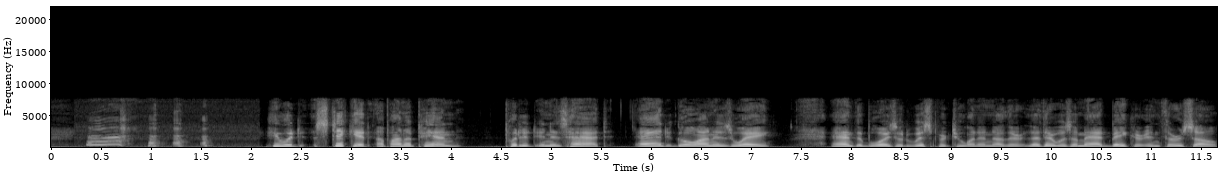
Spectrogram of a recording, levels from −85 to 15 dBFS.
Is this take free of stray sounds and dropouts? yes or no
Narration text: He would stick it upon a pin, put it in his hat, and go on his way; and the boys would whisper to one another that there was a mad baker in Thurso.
no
